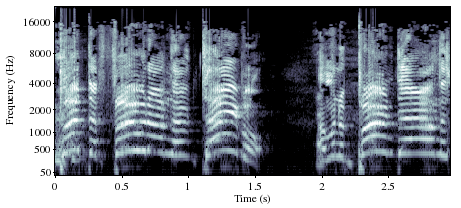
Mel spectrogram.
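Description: At a moderate pace, someone does a put-on character voice with an extremely high pitch. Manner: shouting, threatening.

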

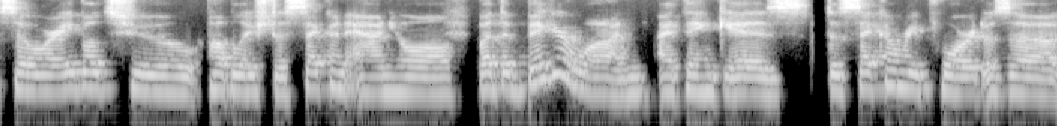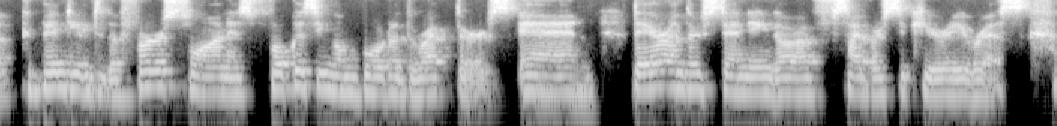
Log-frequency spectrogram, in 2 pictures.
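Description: A woman with a Romanian accent and a very deep, low pitch speaks at a moderate pace with hardly any pauses, fairly even intonation and very even loudness. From Romania, Bucharest. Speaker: cybersecurity executive. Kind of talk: interview.

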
